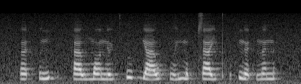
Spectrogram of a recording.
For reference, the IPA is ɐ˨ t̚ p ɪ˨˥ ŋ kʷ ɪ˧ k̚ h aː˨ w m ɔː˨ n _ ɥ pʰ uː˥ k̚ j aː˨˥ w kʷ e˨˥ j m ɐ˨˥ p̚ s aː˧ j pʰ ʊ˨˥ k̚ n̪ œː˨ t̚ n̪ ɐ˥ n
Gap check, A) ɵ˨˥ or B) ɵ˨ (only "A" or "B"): A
